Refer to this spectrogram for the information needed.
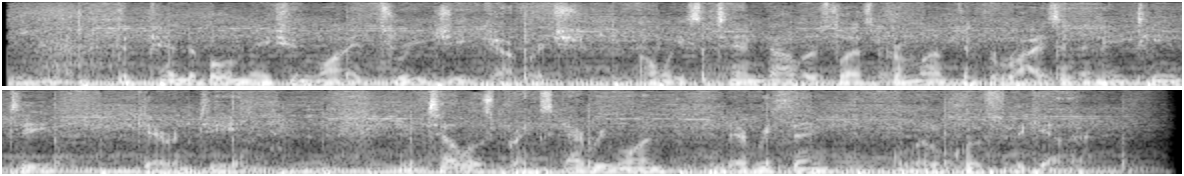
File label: soft spoken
